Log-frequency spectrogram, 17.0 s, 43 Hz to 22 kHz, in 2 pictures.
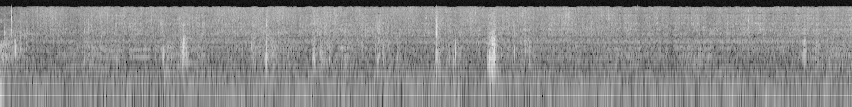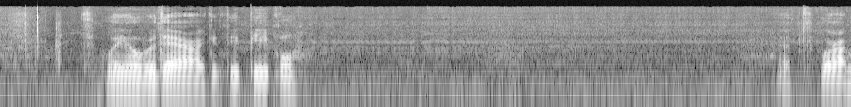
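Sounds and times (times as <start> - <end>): faint steady hiss: 0.0 - 17.0.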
